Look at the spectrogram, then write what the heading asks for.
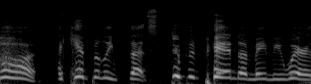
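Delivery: high-pitched, shrill, enraged screaming. Retelling a man throwing down a hat he was made to wear, retelling an angry scream. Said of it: "he throws it on the ground".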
